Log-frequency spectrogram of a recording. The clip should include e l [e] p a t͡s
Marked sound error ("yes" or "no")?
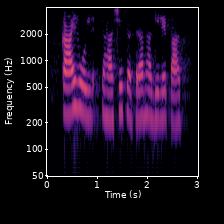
no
